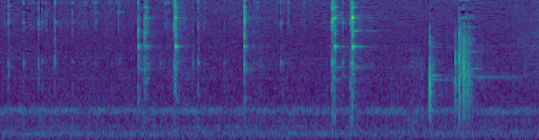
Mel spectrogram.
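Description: A spice rub with a pinch of salt is stirred in a bowl for tuna steaks, producing soft, scattered clinks and scrapes of a utensil against the dish, faint and close with no talk.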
